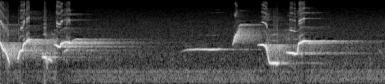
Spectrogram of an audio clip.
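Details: Imitative lyrebird of Australian woodland: clear whistled phrases, short upslurs jumping into long level tones, with a pause before a second pair of bright whistles.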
